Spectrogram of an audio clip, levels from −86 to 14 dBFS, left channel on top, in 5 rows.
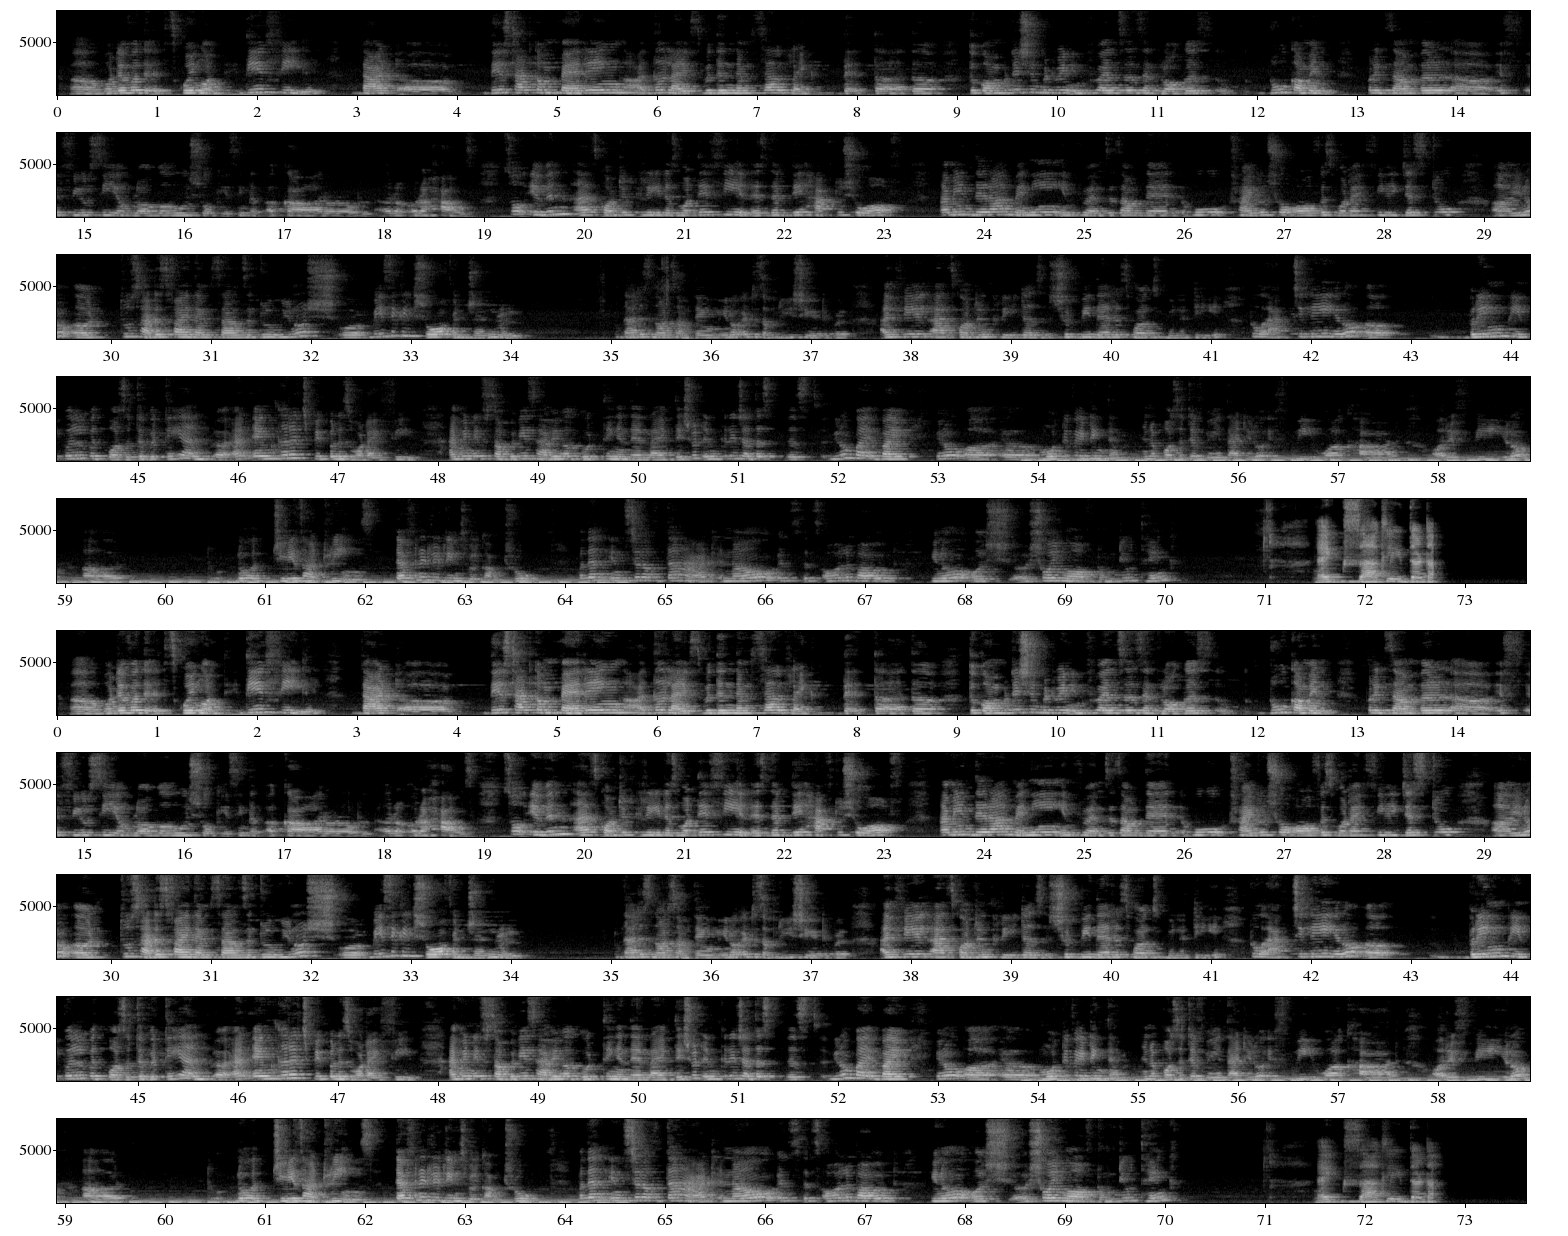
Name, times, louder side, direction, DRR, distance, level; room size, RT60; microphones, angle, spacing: voice 1, 0.1-2.7 3.0-11.8 12.1-12.8 13.1-18.9 19.3-23.2 23.6-34.2 35.0-37.4 37.7-43.0 43.2-47.8 48.1-57.7 57.9-59.7 60.5-63.8 64.1-67.4 67.7-70.1, right 4 dB, 40° right, 0.3 m, -24 dB
sound 1, 53.8-64.6, right 1 dB, 20° right, 0.7 m, -24 dB
voice 2, 71.5-72.7, left 4 dB, 65° left, 0.6 m, -21 dB
7.5 x 6.5 x 3.5 m
head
